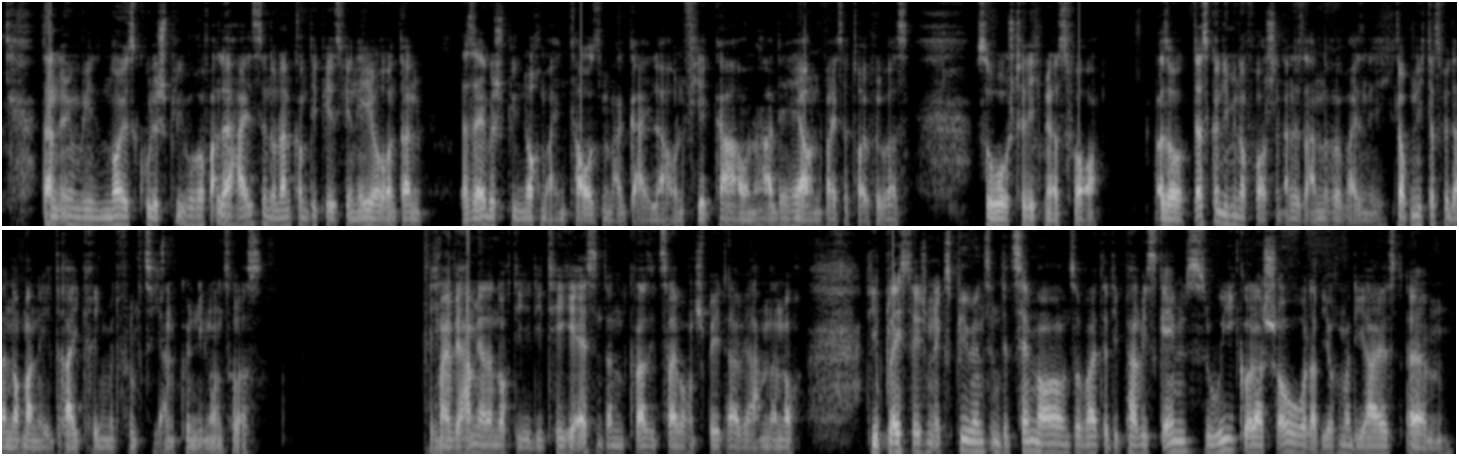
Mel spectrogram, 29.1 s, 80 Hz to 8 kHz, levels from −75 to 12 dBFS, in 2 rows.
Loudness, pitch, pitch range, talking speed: -21 LUFS, 100 Hz, 95-110 Hz, 220 wpm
